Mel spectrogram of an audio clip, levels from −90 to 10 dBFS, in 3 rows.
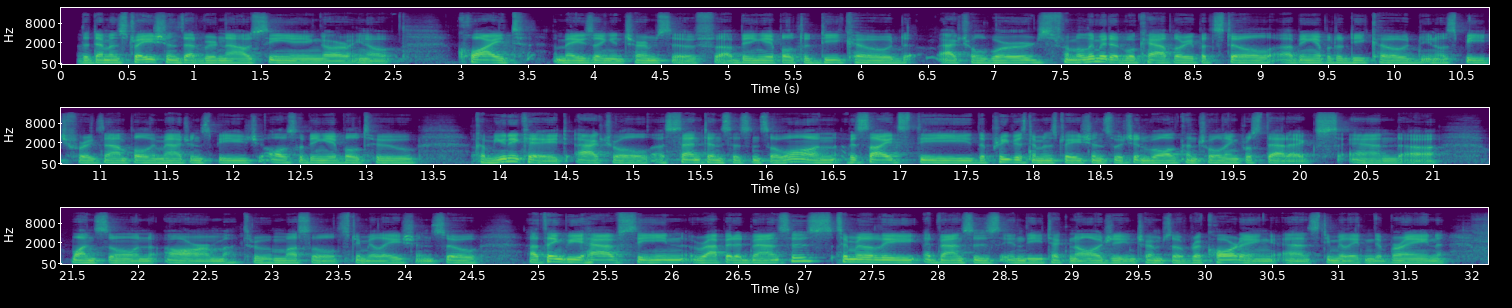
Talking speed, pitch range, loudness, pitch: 165 wpm, 105-120 Hz, -20 LUFS, 110 Hz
